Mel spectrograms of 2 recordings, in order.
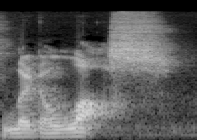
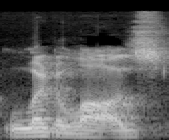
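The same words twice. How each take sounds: First: The final consonant is a hissing S sound. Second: The final consonant is a buzzing Z sound. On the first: The speaker calls it right. "S is always S" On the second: The speaker calls it wrong. "it's not Legolas"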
